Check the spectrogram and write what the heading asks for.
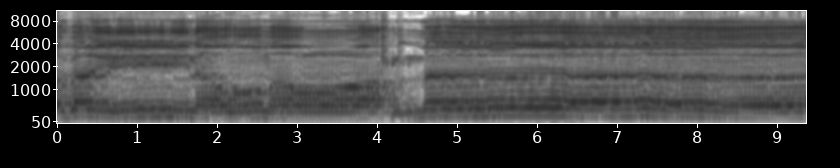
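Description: A man reciting the Quran in the melodic, chanted tajwid style, drawing out the vowels of 'wa ma baynahuma' into long held notes. He takes a short breath about four seconds in, then holds another long note.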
